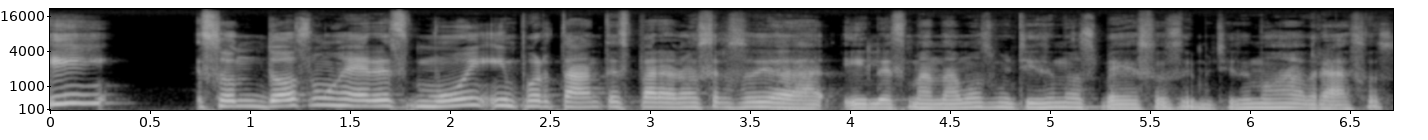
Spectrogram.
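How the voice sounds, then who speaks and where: The tone is dark and mellow, with lively intonation. Delivery moves at a moderate pace. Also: woman. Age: 30s. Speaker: podcast host. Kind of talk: casual chat.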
